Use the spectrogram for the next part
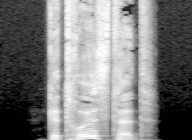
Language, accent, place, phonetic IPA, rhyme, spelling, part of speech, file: German, Germany, Berlin, [ɡəˈtʁøːstət], -øːstət, getröstet, verb, De-getröstet.ogg
- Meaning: past participle of trösten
